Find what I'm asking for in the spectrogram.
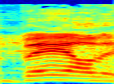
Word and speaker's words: Baal: Now, Baal is spelled B-A-A-L. Religious scholars would pronounce that Baal. Southern preachers call it Baal.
